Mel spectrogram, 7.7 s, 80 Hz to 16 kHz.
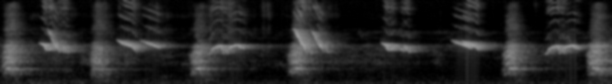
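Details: Red-crested cardinal classic 4-note song for training captive birds: a run of downslurred whistled notes in quick succession, interspersed with sharp broadband clicks and harsher rasping notes, fairly loud and close.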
